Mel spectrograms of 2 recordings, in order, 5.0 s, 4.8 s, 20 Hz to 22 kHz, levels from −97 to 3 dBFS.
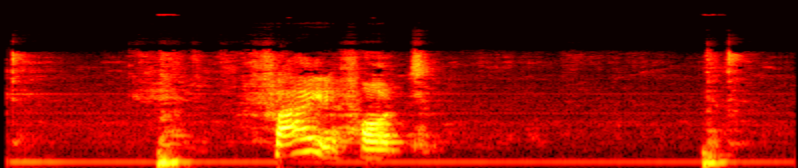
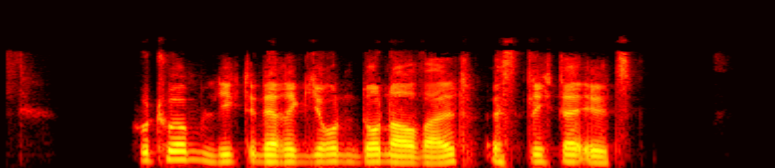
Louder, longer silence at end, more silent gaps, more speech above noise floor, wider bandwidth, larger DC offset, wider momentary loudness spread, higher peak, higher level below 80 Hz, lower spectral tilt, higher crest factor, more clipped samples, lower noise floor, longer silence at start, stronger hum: first, -18 LUFS vs -26 LUFS; second, 0.35 s vs 0.95 s; neither; second, 38 dB vs 52 dB; first, 16.5 kHz vs 9.6 kHz; neither; first, 23 LU vs 11 LU; first, -2 dBFS vs -6 dBFS; first, -50 dBFS vs -64 dBFS; second, -4 dB/octave vs -5.5 dB/octave; about the same, 20 dB vs 22 dB; neither; second, -54 dBFS vs -78 dBFS; second, 0.05 s vs 0.9 s; neither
